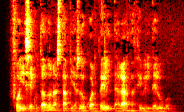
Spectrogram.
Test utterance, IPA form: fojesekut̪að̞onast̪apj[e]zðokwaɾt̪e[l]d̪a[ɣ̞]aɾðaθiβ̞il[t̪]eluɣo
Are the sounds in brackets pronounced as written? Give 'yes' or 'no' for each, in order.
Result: no, yes, yes, no

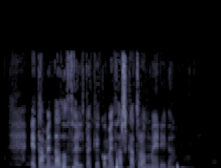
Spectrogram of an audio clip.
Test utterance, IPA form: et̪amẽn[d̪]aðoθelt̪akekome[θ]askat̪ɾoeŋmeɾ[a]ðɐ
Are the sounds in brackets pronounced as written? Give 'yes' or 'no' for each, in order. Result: yes, yes, no

